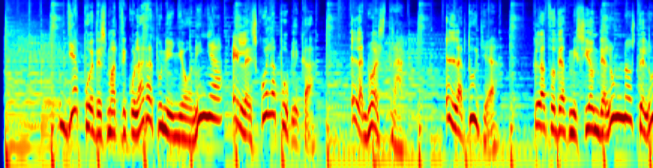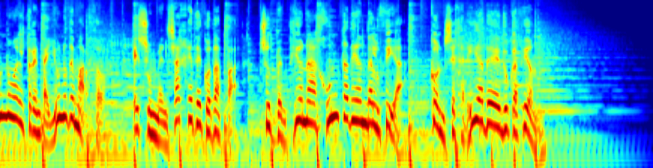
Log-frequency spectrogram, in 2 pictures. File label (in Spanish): anuncio matricula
